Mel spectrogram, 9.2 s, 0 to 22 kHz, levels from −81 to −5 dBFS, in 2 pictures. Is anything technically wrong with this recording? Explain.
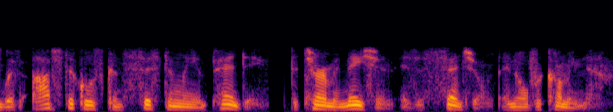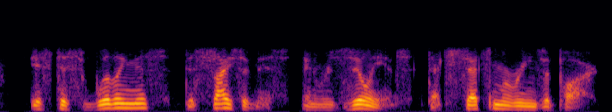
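No, there is no technical fault here: this speech has the narrow telephone band of an AMR narrowband mobile codec link, roughly 200 Hz to 3.4 kHz, with only light coding texture, consistent with the codec's highest 12.2 kbps mode working as designed.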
